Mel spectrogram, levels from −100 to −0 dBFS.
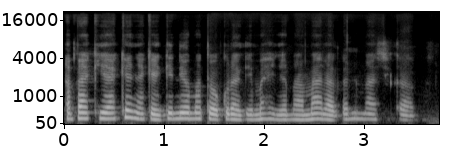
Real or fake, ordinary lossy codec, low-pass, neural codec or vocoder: fake; none; none; codec, 44.1 kHz, 7.8 kbps, DAC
